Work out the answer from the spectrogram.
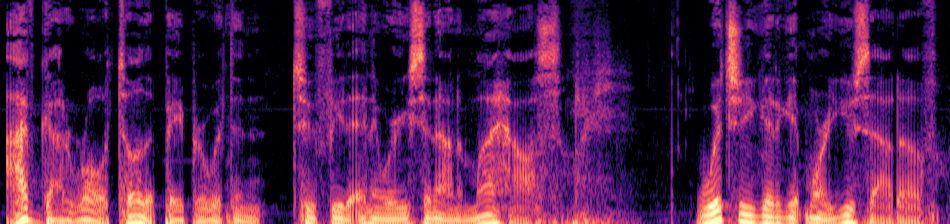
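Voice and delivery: gruff inner voice. Retold or imitated. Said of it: "I'm thinking to myself".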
